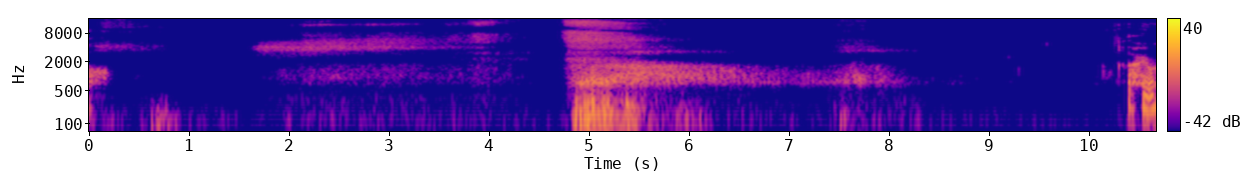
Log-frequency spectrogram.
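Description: A long, deep breath pushed out during a yoga session: several airy, breathy exhalations close to the microphone with quiet gaps between them, the middle one loudest and longest.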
